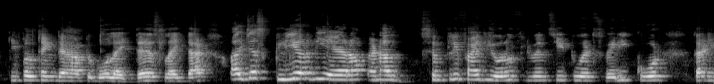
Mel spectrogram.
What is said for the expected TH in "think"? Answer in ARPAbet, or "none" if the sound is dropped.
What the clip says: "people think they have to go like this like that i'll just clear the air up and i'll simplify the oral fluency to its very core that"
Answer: T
